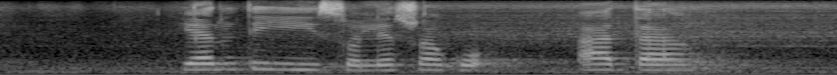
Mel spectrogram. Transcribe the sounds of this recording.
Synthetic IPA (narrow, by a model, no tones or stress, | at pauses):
jantijisɔlɛʂakuata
